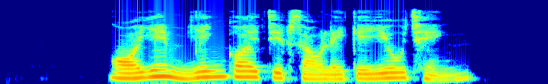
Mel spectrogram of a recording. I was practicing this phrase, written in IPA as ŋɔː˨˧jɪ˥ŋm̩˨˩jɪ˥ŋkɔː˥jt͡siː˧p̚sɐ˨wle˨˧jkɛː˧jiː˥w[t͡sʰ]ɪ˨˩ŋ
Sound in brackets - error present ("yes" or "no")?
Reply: no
